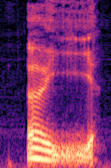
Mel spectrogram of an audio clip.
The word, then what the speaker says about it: œil: Strange combination of vowels here, okay, and then you will get the sound and then y, oeil, alright, and it's masculine, by the way.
